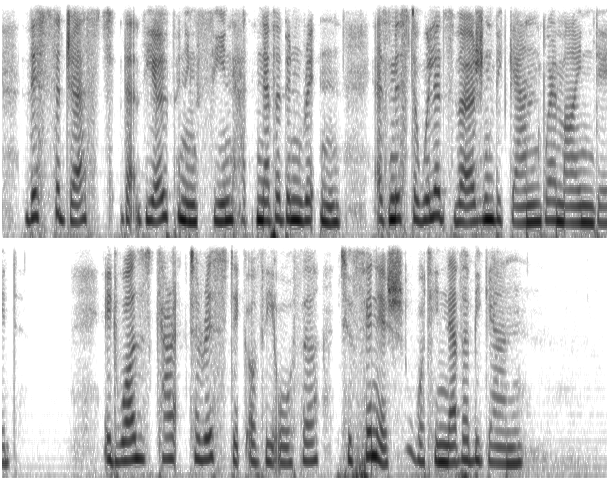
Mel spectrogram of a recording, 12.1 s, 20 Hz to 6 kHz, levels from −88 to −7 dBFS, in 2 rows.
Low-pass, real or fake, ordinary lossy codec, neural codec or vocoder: 5.4 kHz; real; Opus, 24 kbps; none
